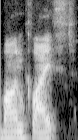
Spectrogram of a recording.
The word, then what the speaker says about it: von Kleist: So anyway, so everybody, we've got von Kleist, right? I pronounced your name right, correct?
